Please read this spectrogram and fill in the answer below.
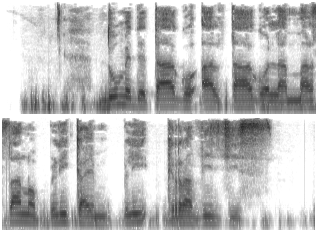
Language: Esperanto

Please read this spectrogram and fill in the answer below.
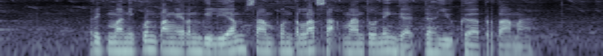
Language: Javanese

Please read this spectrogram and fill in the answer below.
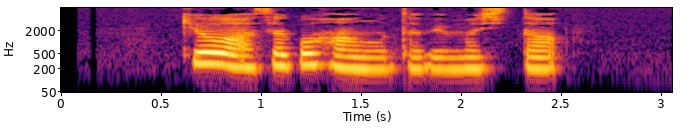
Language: Japanese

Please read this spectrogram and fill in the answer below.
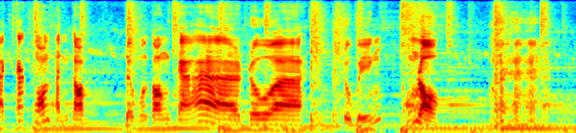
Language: Vietnamese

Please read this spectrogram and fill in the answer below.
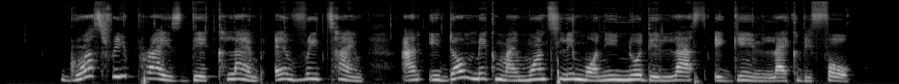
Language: Nigerian Pidgin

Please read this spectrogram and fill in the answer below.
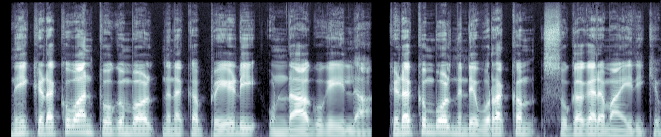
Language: Malayalam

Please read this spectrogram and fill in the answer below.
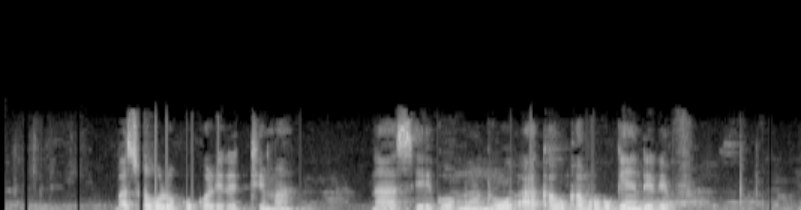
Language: Ganda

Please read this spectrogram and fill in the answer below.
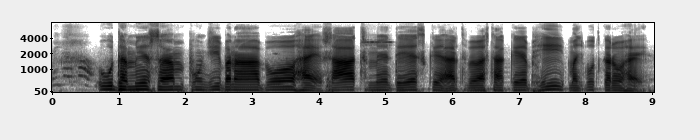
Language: Magahi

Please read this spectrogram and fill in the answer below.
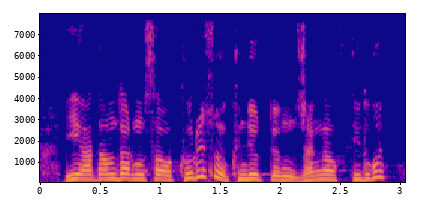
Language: Kazakh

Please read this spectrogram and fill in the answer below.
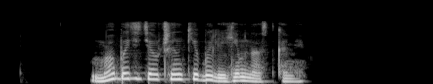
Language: Belarusian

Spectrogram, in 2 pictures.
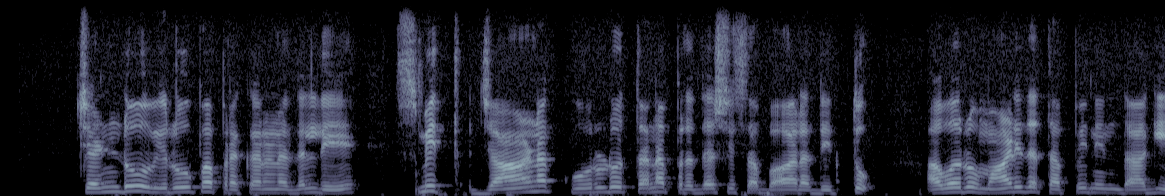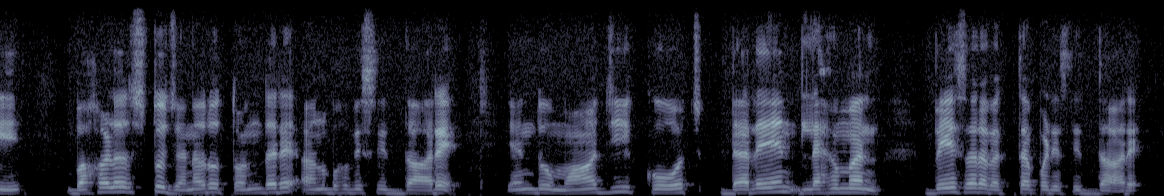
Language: Kannada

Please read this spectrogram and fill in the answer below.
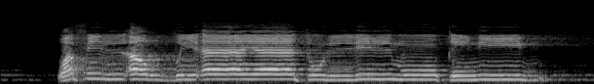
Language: Arabic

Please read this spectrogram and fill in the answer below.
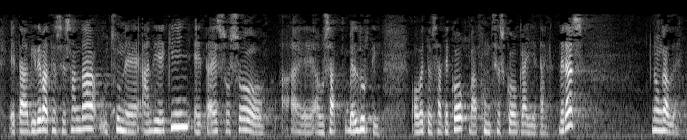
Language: Basque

